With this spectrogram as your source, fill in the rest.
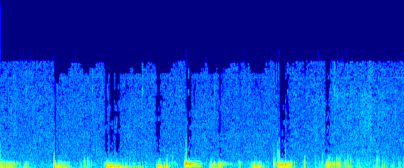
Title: My best stomach noises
